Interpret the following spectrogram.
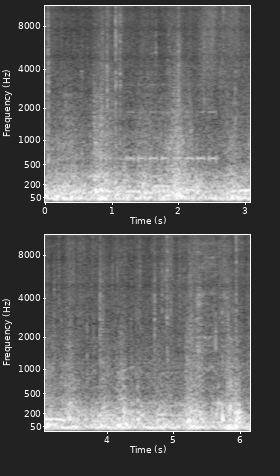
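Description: Jaguar F-Pace cabin noise while driving: a steady low rumble of road and engine, with a short steady tone about a second in.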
